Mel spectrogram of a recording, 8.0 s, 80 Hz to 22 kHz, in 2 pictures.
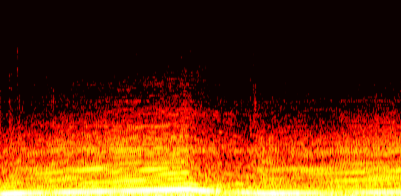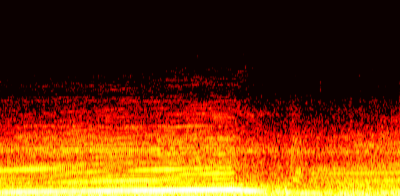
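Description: A Peugeot 309 GTI 16 multivalve engine pulls hard and loud under acceleration, its note climbing steadily, dropping briefly at a gear change, then climbing again toward a second shift, with no talking.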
